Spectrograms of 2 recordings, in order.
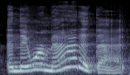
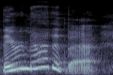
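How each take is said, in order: First: Said in the usual way. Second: "mad" lifted high in disbelief; higher incredulous repeat. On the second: Shown as a demonstration. Retelling bullies' reaction, repeated higher in disbelief.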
